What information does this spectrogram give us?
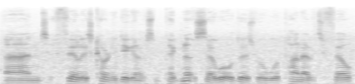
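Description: Middle-aged lancashire guy teaching bushcraft in a field, deep voice, relaxed and chatty, faint outdoor hiss behind him. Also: racing. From England. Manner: relaxed, explanatory, with frequent fillers and restarts. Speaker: bushcraft instructor. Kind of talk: casual outdoor demonstration. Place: outdoors in a grassy meadow by woodland. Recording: faint outdoor background noise.

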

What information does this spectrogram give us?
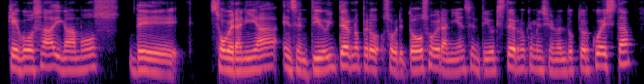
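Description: Halting man moderating a video panel. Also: fairly high pitch, mellow. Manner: halting, many fillers and restarts. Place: high-rise office with city view. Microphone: wired earphones on a video call. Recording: dull lo-fi video call audio.

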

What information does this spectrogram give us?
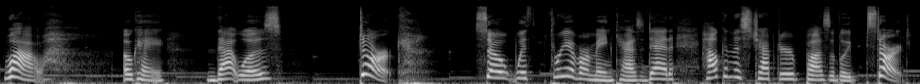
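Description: A woman's voice: fairly high pitch, sing-song, slow pace, a bit bright, smooth. A woman hosting a scripted video essay, narrating in a wry, playfully sarcastic way. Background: faint background music.

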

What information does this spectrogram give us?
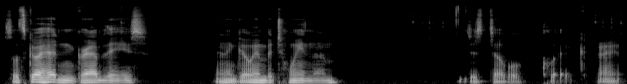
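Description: A man giving a casual screen-capture software tutorial, thinking aloud informally as he goes. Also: sits low, sing-song, a little slow, vocal fry, husky, dry recording, clean studio sound. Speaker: tutorial host.

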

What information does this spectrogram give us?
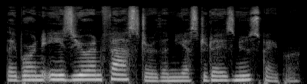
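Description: A woman's voice: medium pitch, fairly even intonation, normal speed, dark tone, no room sound, close to an everyday voice. A woman playing an imperious, seductive demon in a radio drama, haughty and menacing. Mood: silky, sly.

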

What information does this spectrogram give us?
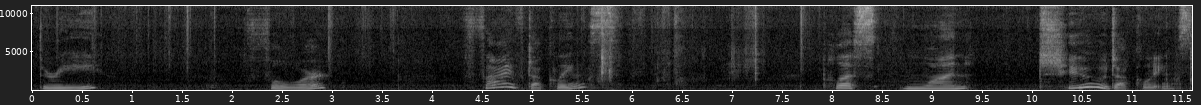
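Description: Young woman teacher, storytime for little kids, patient and soft-toned, faint hiss behind. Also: medium pitch. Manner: slow, patient, sing-song counting. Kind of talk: reading a picture book aloud and counting for young children. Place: small room indoors.

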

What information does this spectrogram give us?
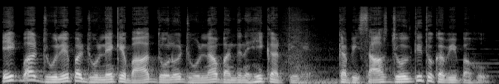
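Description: A man's voice: fairly low pitch, lively intonation, normal speed, soft background music. A man narrating a scripted story as its storyteller.

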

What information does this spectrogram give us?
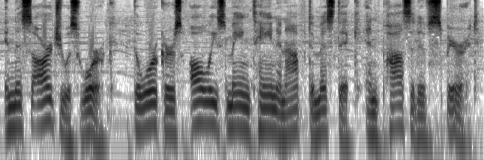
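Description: A man's voice: mid-range voice, moderate pace. A man reading a scripted documentary voice-over in a formal, admiring, evenly paced way. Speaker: narrator. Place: voice-over, not the pictured building site. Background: soft background music.

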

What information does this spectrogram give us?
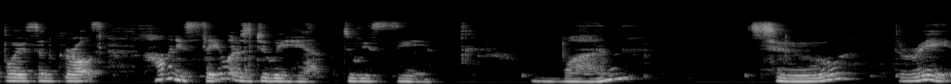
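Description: Middle aged lady teacher doing storytime for little kids, slowish, kinda dull webcam audio. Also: low voice. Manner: instructive, addresses children directly, pauses to point things out. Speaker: early childhood teacher reading aloud. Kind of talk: children's storybook read-aloud with questions to young viewers. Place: small room at home, indoors.

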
